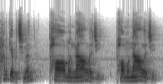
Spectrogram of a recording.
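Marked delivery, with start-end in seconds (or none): 1.0-2.1 "pulmonology" slow, with a loud "NAH"; stressed "ah" sound. Shown as a demonstration. Teacher joining root and suffix, stressed "ah". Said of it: "아로 발음하시면 됩니다". 2.3-3.1 "pulmonology" slowly, loud on "NAH"; stressed "ah" sound. Shown as a demonstration. Teacher drilling the term for students, stressed "ah". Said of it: "아로 발음하시면 됩니다".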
